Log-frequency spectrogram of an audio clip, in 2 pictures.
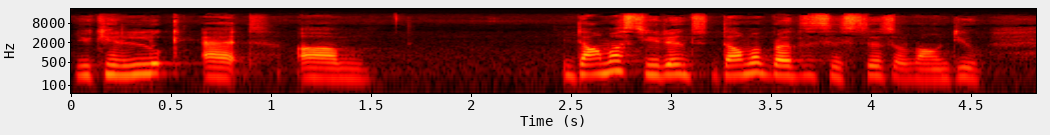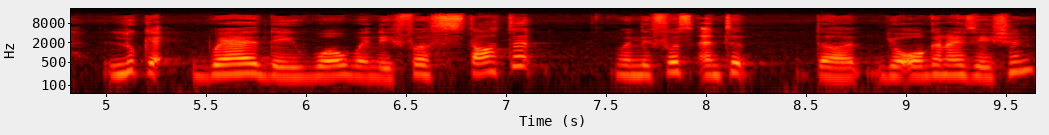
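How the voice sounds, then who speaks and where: Her tone is dark and mellow, at a medium pitch. The woman uses ordinary pitch variation. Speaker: Buddhist pastor. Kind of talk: dharma talk. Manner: fast.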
